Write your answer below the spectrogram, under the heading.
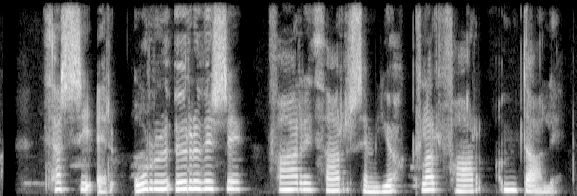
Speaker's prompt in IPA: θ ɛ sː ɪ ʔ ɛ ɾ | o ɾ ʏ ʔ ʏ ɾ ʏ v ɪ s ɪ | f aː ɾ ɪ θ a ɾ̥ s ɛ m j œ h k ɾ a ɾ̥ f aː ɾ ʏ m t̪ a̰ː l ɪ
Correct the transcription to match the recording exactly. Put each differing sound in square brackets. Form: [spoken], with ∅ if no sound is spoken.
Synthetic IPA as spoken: θ ɛ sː ɪ ʔ ɛ ɾ | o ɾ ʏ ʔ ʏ ɾ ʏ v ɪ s ɪ | f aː ɾ ɪ θ a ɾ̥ s ɛ m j œ h k [l] a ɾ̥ f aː ɾ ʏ m t̪ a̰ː l ɪ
